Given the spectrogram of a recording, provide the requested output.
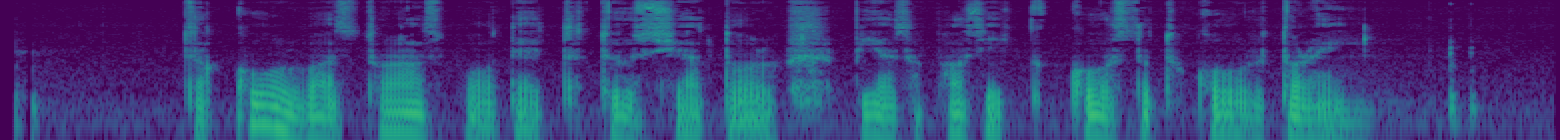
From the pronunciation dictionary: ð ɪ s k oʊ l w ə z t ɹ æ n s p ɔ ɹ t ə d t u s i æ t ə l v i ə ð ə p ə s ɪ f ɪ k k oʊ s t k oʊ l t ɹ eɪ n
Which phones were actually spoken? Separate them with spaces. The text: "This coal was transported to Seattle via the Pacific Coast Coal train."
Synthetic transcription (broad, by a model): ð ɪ k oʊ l w ə z t ɹ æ n s p ɔ t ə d t u ʃ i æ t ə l b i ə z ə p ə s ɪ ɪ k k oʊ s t k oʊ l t ɹ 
